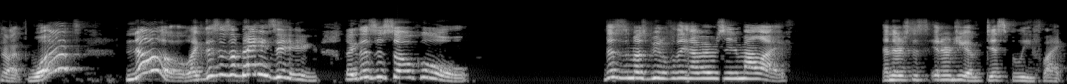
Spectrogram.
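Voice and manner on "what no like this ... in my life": high, loud laughing gush; excited wonder, pitched high and louder; amazed delight. Retold or imitated. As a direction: burst out in disbelieving joy. Partner awed, laughing.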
